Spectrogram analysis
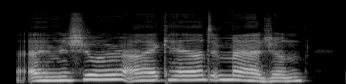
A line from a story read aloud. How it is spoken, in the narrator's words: groaned Aunt Wellington, prepared for anything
